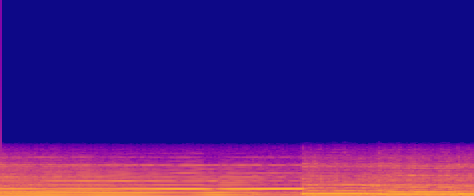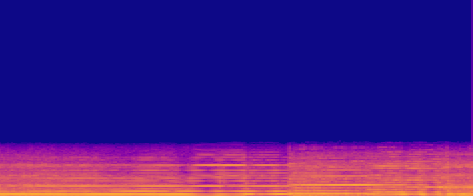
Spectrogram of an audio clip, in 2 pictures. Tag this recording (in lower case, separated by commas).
music, bass guitar, musical instrument, electric guitar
